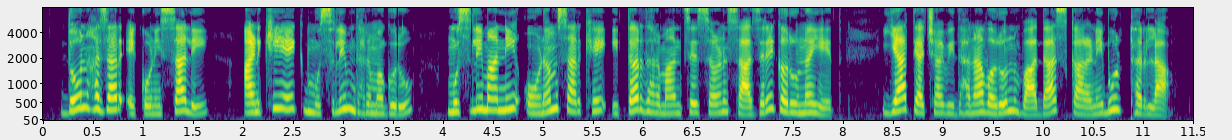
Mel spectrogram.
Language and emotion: Marathi, neutral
